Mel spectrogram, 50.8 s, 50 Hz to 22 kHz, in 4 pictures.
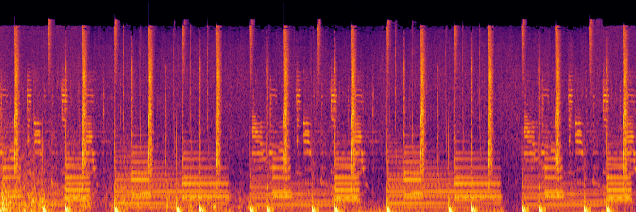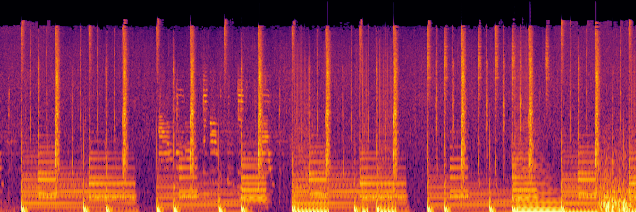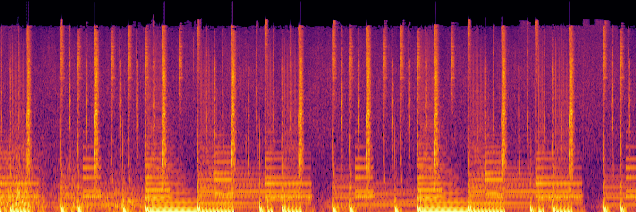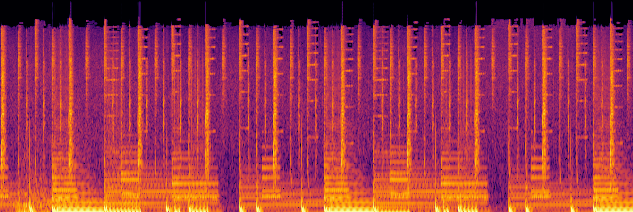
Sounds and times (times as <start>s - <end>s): Music: 0.0s - 50.8s.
